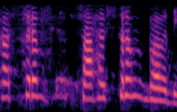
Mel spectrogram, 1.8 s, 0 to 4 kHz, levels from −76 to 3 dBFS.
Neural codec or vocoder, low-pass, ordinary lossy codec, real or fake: codec, 16 kHz, 4 kbps, FreqCodec, larger model; 3.6 kHz; none; fake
